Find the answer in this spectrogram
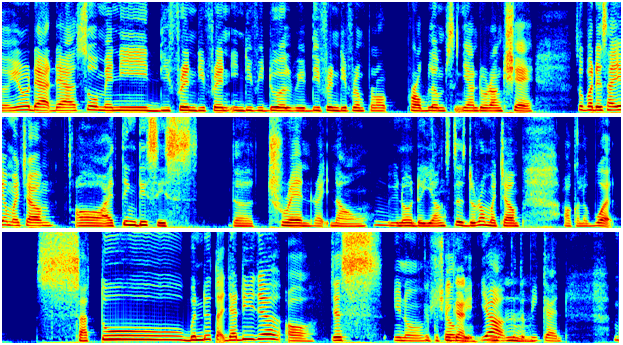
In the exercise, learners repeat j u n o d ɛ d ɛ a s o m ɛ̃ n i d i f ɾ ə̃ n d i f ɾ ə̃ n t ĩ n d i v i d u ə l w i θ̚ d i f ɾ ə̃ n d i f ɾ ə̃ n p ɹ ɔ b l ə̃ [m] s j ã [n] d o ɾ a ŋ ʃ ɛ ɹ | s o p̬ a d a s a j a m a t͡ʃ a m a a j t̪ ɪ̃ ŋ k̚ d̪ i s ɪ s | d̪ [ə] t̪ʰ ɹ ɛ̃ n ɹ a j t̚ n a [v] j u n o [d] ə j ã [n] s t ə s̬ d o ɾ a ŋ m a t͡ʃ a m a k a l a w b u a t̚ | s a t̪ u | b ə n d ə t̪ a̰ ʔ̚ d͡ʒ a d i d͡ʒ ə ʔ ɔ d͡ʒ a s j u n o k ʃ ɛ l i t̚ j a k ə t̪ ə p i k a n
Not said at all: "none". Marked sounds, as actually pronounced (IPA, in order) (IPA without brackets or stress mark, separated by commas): m, ŋ, ə, w, d, ŋ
